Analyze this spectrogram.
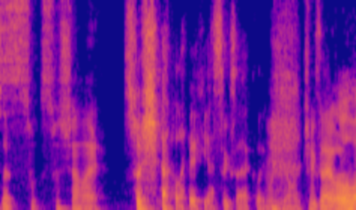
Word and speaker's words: Swiss Chalet: no s sale shal isn't that how you pronounce it Swiss Chalet Swiss chal yes exactly well I thought you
